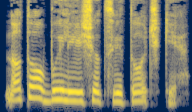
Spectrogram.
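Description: A woman reading a dramatic first-person tale aloud, with expressive, hushed suspense. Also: medium pitch, normal speed, vocal fry, dry recording, clean studio sound. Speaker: audiobook reader.

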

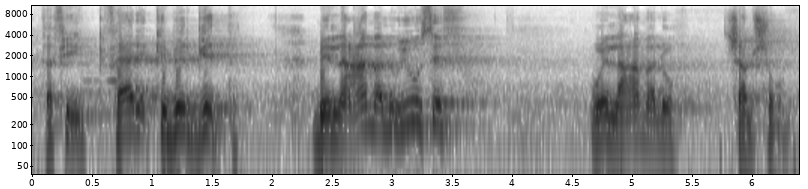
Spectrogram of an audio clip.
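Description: A man with an Egyptian Arabic accent teaching a youth Bible class, asking the students questions and acting out examples. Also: on the high side. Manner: animated, asks the class questions, acts out examples. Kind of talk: lively church class talk. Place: church hall. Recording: echoey church hall with long reverb.

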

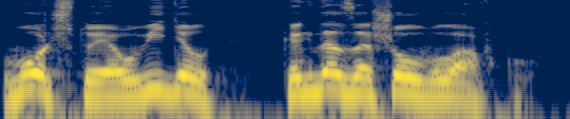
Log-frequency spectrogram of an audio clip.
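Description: A man narrates a first-person audiobook in a measured, even storytelling manner. His voice sits a little higher than most men's. The recording is dry and close, with no room sound. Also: dry recording.

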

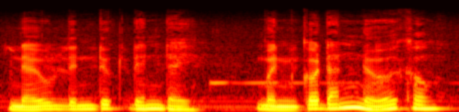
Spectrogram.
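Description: A man voicing an excitable young male soldier who talks fast and his voice shoots up into high, agitated exclamations. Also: soft background music, natural voice. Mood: anxious.

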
